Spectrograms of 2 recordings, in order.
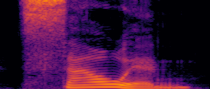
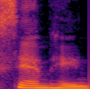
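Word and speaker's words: Samhain: Well, Sam Hayne is used to be the name of a punk band, but how you say it actually is sin. So, it looks like Sam Hayne, but it's sin.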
